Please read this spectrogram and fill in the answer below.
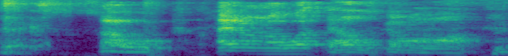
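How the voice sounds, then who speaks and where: Music plays in the background as the words come at a fairly slow pace. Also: man. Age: 70s. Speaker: viewer in live chat. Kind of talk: casual chat.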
